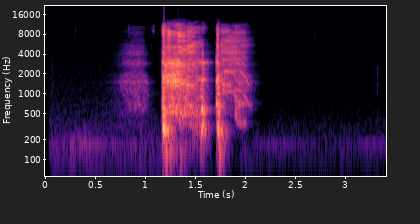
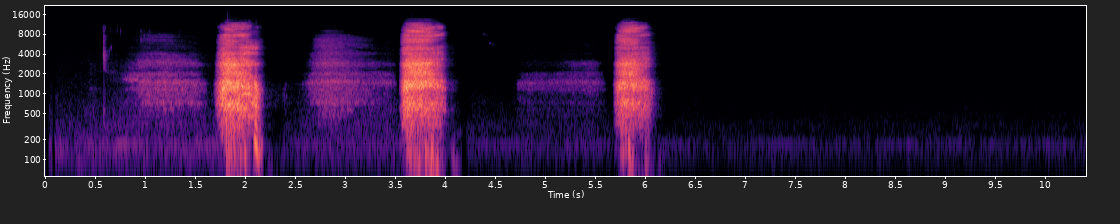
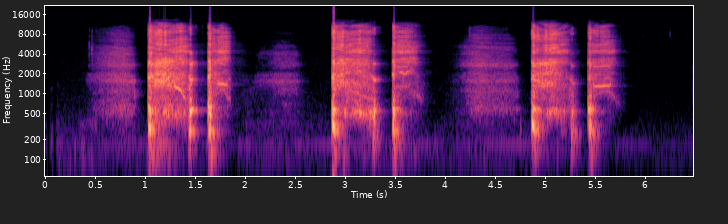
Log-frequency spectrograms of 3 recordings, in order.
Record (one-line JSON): {"cough_length": "3.4 s", "cough_amplitude": 31527, "cough_signal_mean_std_ratio": 0.33, "exhalation_length": "10.4 s", "exhalation_amplitude": 30291, "exhalation_signal_mean_std_ratio": 0.26, "three_cough_length": "6.5 s", "three_cough_amplitude": 32768, "three_cough_signal_mean_std_ratio": 0.42, "survey_phase": "beta (2021-08-13 to 2022-03-07)", "age": "45-64", "gender": "Female", "wearing_mask": "No", "symptom_none": true, "smoker_status": "Never smoked", "respiratory_condition_asthma": false, "respiratory_condition_other": false, "recruitment_source": "REACT", "submission_delay": "1 day", "covid_test_result": "Negative", "covid_test_method": "RT-qPCR", "influenza_a_test_result": "Negative", "influenza_b_test_result": "Negative"}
